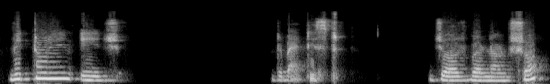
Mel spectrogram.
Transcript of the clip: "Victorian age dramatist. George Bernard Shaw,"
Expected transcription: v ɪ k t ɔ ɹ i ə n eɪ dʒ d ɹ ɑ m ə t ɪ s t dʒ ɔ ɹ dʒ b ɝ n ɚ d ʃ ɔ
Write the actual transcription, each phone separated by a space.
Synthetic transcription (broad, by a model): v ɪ k t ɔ ɹ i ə n eɪ dʒ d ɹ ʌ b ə t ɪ s t dʒ ɔ ɹ dʒ b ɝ n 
